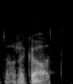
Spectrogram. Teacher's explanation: you got to roll the R, but then you drop the A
